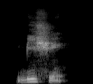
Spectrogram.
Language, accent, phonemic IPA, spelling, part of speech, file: French, France, /bi.ʃe/, bicher, verb, LL-Q150 (fra)-bicher.wav
- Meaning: 1. to go well 2. to be happy; to rejoice 3. to pick up, to flirt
